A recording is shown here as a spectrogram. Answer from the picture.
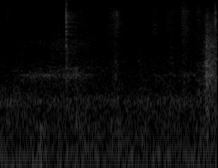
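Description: Near silence: quiet room tone, with one faint click about two thirds of a second in.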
